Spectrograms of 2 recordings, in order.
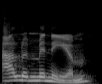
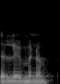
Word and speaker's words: aluminium: I after the N there is so it's aluminium everywhere in the world except for the uh except for the US and Canada where it's aluminum so everywhere else in the entire planet calls it aluminium and first written record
